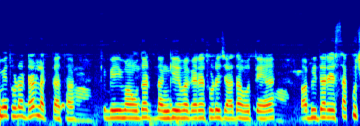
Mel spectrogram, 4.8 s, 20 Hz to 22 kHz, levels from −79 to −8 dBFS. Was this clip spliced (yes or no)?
no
